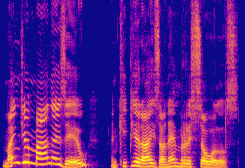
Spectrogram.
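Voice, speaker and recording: An actress playing a brash, scolding chip-shop customer in a comic audio drama. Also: female voice, mid-range voice, wildly swooping pitch, normal speed.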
